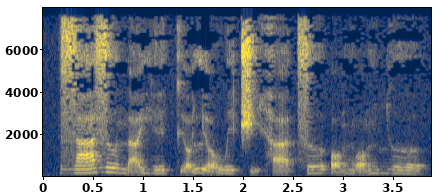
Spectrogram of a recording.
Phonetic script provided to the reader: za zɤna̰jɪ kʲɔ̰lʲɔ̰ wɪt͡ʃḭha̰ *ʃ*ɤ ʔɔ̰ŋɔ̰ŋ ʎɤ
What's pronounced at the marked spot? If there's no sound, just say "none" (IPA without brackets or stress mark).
t͡s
